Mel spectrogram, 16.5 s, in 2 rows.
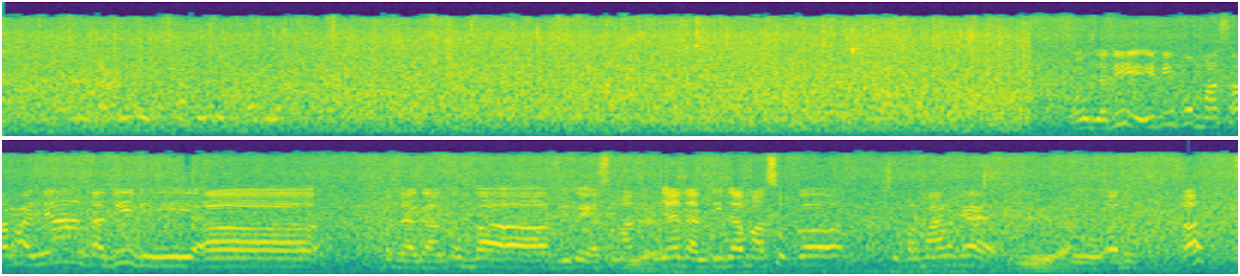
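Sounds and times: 
heavy rain: 0.0 - 16.4
speech: 8.2 - 9.9, 10.9 - 16.4.

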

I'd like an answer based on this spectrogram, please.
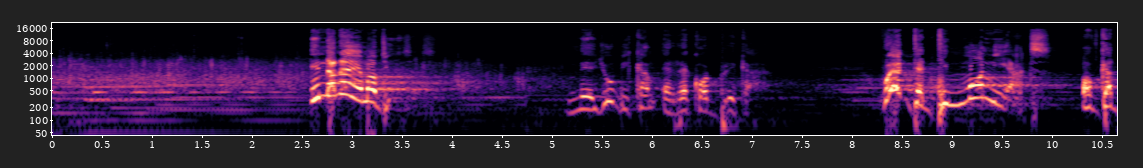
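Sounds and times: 
audience clapping: 0.0 - 5.6
speech: 2.6 - 3.6, 5.2 - 7.1, 8.6 - 10.6.

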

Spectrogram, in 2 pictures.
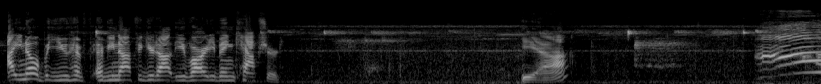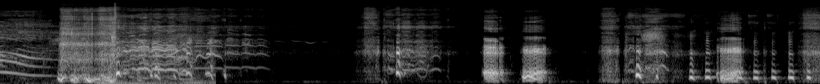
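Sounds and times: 
speech: 0.1 - 3.0, 5.2 - 5.8, 13.0 - 13.8, 15.3 - 16.4
puffed-up frog crying out and screaming: 7.6 - 10.4
laughter: 8.8 - 11.0, 11.8 - 13.7, 14.4 - 16.4.

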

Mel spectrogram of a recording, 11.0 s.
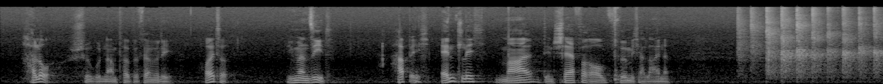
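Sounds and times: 
speech: 0.4 - 3.0, 3.6 - 4.2, 5.0 - 8.4
slow quiet clapping from the control room of a streaming studio: 9.2 - 11.0.

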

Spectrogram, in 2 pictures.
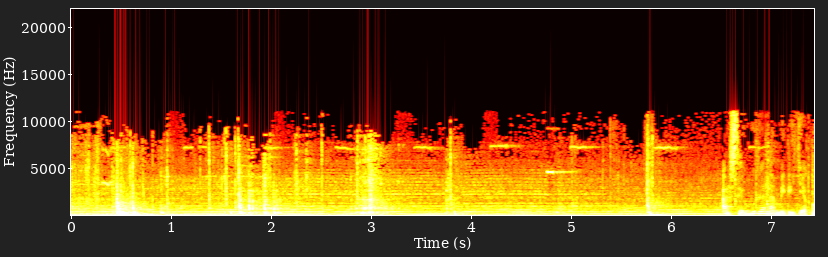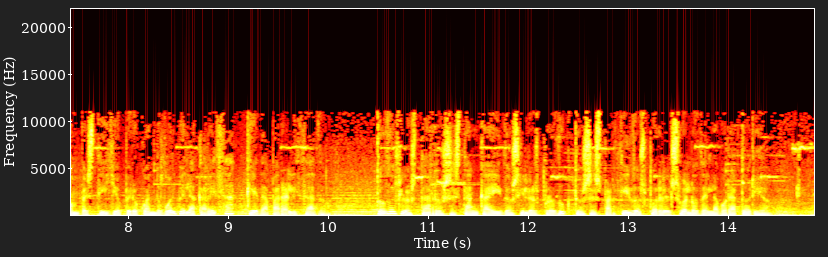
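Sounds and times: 
wooden door being shut: 0.2 - 4.0, 4.8 - 6.1
speech: 6.5 - 14.8.

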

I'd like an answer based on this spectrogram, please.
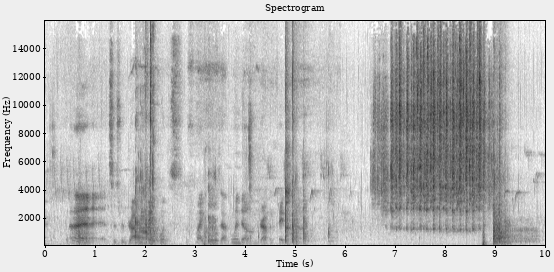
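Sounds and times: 
speech: 0.5 - 5.8
handful of dice rattling and landing with a clatter: 6.5 - 9.7.

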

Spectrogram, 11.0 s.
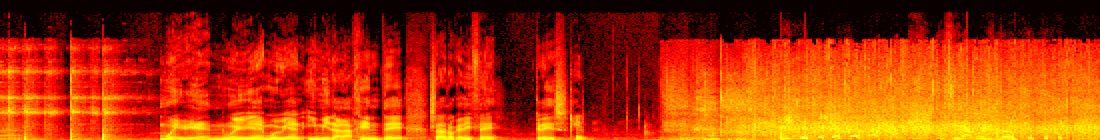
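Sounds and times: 
speech: 1.6 - 6.0, 10.0 - 10.9
audience clapping along: 6.6 - 10.9
laughter: 7.0 - 10.9.

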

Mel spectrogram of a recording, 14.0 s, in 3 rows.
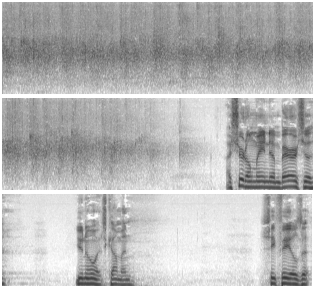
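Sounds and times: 
crowd clapping: 0.0 - 7.9
speech: 8.0 - 9.5, 10.4 - 11.4, 13.2 - 13.9.

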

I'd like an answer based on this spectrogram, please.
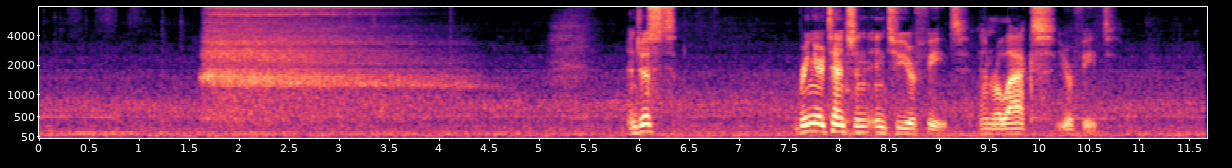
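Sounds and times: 
deep breath taken during a guided meditation: 1.6 - 5.7
speech: 5.9 - 6.5, 7.6 - 10.8.

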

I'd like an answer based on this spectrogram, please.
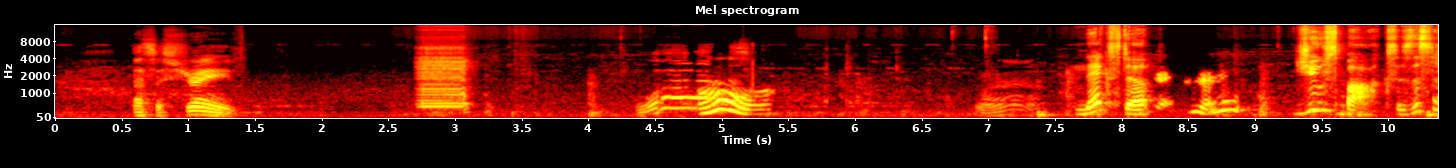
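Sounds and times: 
speech: 0.6 - 1.5, 4.4 - 5.5, 6.9 - 10.3
game show buzzer: 2.7 - 3.2.

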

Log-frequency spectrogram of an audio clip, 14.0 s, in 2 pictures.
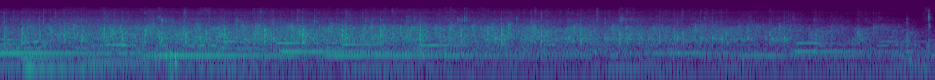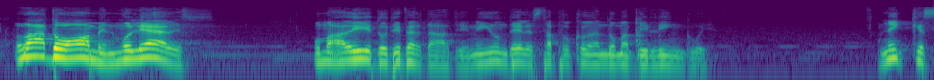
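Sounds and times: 
audience applauding: 0.0 - 7.0
speech: 7.1 - 8.5, 9.4 - 12.4, 13.6 - 14.0.

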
